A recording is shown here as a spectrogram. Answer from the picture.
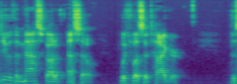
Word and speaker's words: Esso: products under the brand Esso which is the phonetic pronunciation of the initials s and O and Standard Oil Jersey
